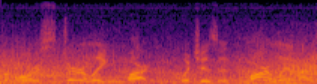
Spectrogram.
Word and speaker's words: Sterling: or not to G Sterling says that you don't pronounce the G you don't put the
